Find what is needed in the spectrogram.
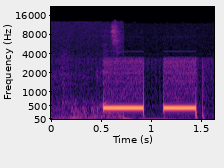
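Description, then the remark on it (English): Two loud, steady electronic phone tones sound in quick succession, each lasting under half a second with a brief pause between, as someone dials a telephone keypad to make a call. No voices. “All right, let's call someone else.”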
